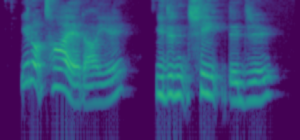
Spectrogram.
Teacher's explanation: when your intonation falls you probably already know the answer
